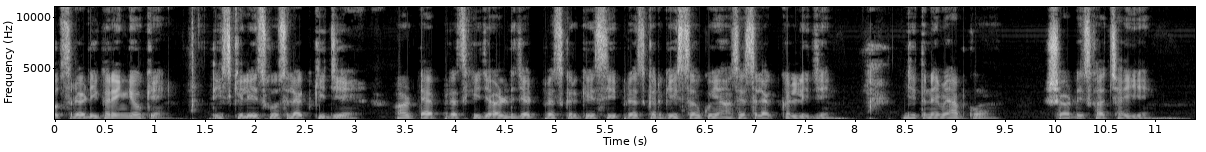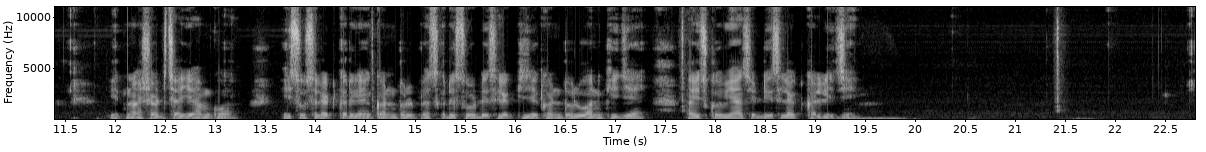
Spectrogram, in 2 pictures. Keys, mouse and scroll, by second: 0.6-1.3 shift+middle drag, 1.3 click, 3.1 Tab, 4.5 alt+z, 5.4 c, 12.6 alt+z, 14.5 ctrl+click, 16.4 ctrl+KP_1, 17.6 ctrl+click, 18.4-21.4 middle drag, 21.4 ctrl+click.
